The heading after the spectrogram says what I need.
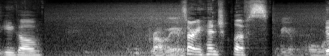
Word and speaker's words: Hinchcliffe: just the air being let out from Tony Hench Field's go probably sorry Hench Cliffs how much have I been mispronouncing his name right you have to hold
